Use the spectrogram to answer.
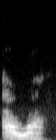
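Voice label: "our", Nigerian Pidgin, female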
